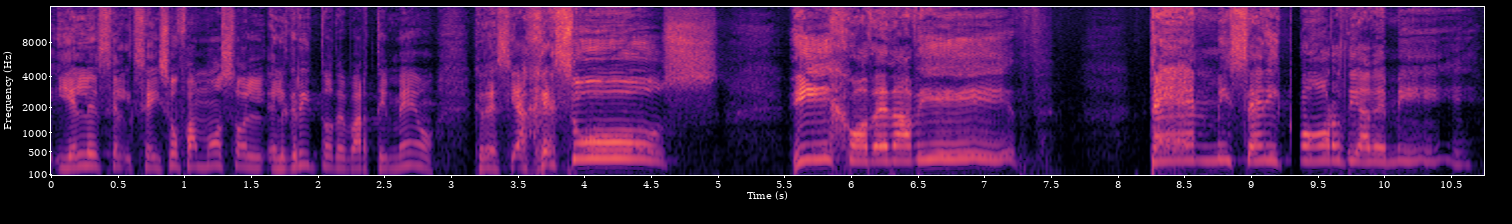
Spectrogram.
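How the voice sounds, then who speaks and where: A man preaching a lively sermon. His voice is high for a man and gravelly with fry. He jokes and acts out scenes as he goes. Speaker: pastor.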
